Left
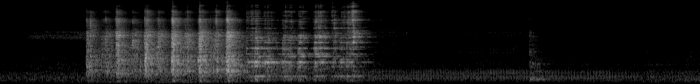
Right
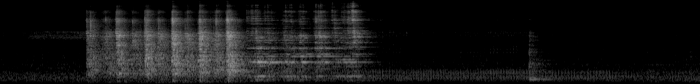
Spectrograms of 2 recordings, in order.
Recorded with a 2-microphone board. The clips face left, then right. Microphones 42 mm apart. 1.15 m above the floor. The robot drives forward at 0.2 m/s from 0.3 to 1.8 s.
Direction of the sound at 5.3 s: 45° right (ahead or behind).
